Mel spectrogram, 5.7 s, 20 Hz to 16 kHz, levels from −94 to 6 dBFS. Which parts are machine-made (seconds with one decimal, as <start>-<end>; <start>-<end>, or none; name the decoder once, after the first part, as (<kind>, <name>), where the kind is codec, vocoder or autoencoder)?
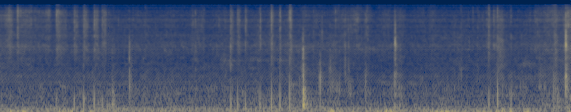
0.0-5.7 (vocoder, Vocos)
